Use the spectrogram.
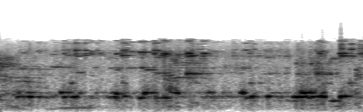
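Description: A flock of sheep bleats continuously in the Dehesa Trebeña, many wavering, mid-pitched cries overlapping one another at a steady, moderate loudness with no talking.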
